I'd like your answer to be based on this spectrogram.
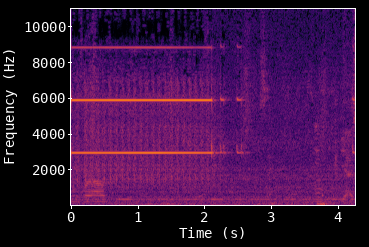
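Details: High steady electronic alarm tone from a Stryker electric stretcher's alarm during a demonstration, with room noise and talking.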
